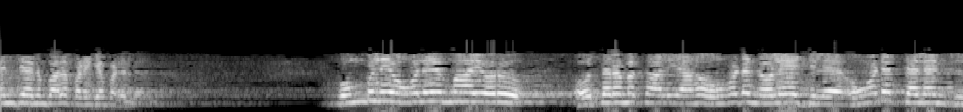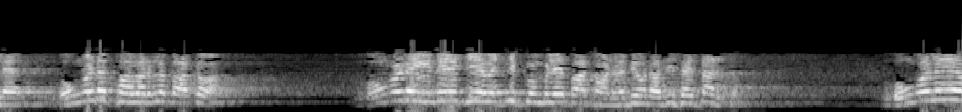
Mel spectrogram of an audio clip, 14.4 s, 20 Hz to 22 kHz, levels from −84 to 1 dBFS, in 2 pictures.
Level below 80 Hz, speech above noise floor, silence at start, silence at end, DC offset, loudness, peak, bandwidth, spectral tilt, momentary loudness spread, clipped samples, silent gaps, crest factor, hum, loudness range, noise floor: -54 dBFS; 38 dB; 0 s; 0 s; under 0.1%; -12 LUFS; 0 dBFS; 6 kHz; -5.5 dB/octave; 10 LU; under 0.1%; none; 14 dB; none; 4 LU; -50 dBFS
